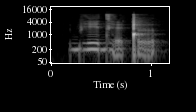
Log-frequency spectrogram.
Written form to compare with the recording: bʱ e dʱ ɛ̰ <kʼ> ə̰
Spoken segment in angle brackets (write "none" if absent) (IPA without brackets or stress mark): ǃ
